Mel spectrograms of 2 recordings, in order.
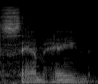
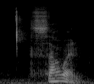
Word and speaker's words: Samhain: sulwon is coming yeah it's not pronounced Samhain soin why is it pronounced that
